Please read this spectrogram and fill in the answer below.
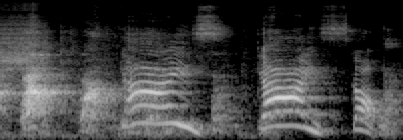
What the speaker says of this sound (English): My dog's just gone mad at anything.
